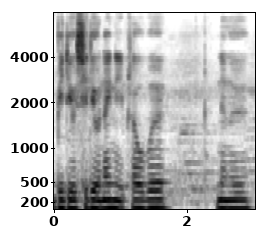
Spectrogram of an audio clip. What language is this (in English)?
Bodo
